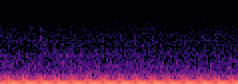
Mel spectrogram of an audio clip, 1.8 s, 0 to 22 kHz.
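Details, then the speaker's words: Aiyima P600 bookshelf speaker playing a steady low bass tone with a buzzy overtone and faint rattle, less pure than a comparison speaker. The reviewer thinks it is an air leak at the front; it is the same on both woofers, so not a defect. "Hear that overtone in the bass? When I switch to the Fozzy, it's a much purer tone."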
